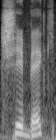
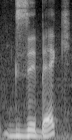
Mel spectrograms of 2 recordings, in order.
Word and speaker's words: Xebec: D'ailleurs, c'est en partie pourquoi je prononce Tchbeek et non Xebec. Entre l'orthographe de ce navire et la prononciation dans l'anime, le X n'existe pas.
